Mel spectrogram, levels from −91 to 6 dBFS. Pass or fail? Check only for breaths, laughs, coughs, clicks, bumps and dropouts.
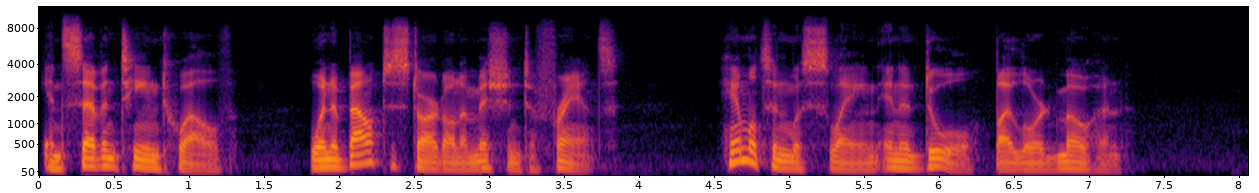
pass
